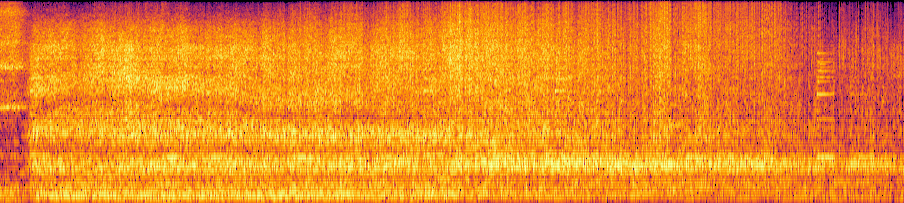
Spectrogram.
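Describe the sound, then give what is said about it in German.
Military jet aircraft take off from Runway One at Wittmund on a scramble alert, a continuous loud engine roar that holds steady and eases slightly near the end. “Direkt nach dem Start gehen die Maschinen auf nordwestlichen Kurs und erwarten die weiteren Anweisungen vom Tower.”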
